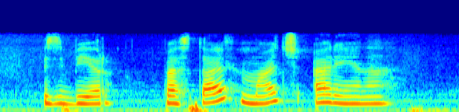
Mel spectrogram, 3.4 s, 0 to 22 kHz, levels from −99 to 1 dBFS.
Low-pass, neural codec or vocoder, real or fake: 7.2 kHz; none; real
